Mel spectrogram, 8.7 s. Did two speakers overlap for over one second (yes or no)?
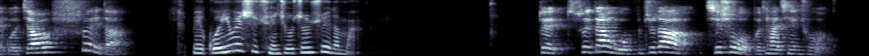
no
